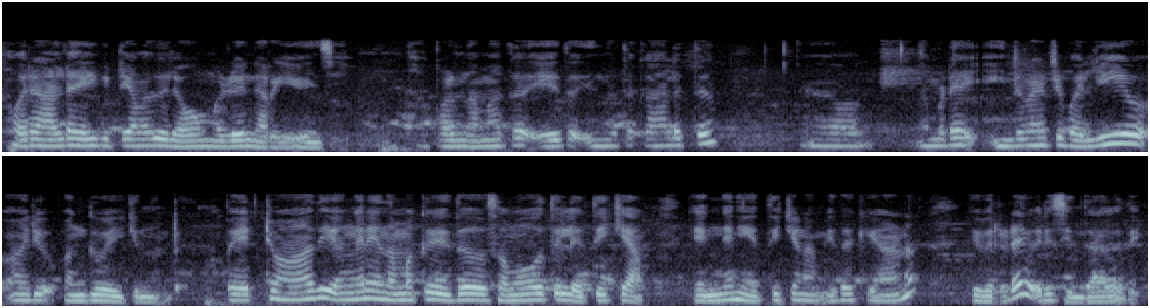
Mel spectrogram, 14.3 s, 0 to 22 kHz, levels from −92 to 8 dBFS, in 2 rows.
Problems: background sounds at intervals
